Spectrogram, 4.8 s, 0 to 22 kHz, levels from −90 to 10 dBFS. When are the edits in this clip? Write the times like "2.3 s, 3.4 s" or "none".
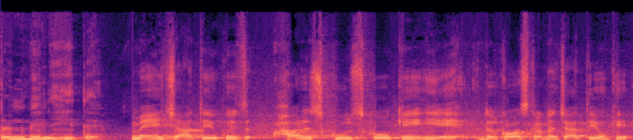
1.0 s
